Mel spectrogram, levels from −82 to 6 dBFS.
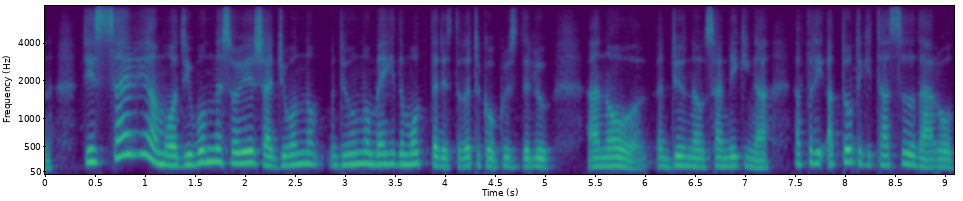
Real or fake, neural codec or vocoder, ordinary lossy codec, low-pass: fake; codec, 16 kHz, 0.2 kbps, FocalCodec; none; none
